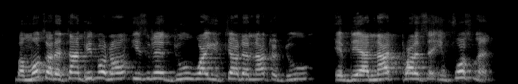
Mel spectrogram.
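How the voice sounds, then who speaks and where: A loud man's voice at an extremely high pitch, very fast in pace, with fairly even intonation. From Liberia. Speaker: public health lecturer. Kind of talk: lecture Q&A.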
